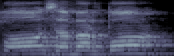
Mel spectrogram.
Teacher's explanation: طا کو خوب موٹا پڑھیں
